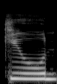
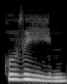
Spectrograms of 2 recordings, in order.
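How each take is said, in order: First: It begins with a 'kyu' sound. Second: It begins with a 'kw' sound. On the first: The speaker calls it wrong. "പക്ഷെ ശരിക്കും ക്യൂൻ അങ്ങനെയല്ല" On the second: The speaker calls it right. "അത് ശരിക്കും ക്വീൻ എന്നാണ് കേട്ടോ"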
